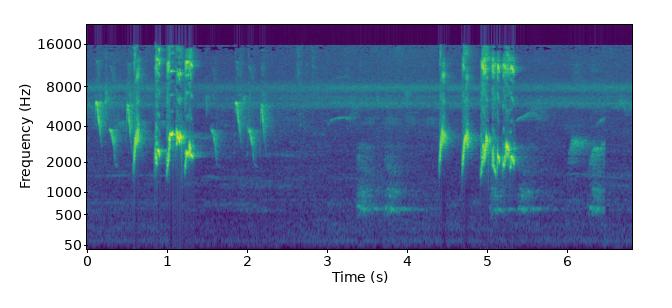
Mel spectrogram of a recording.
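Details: Red-whiskered bulbul in training for dawn song, pushed toward the double-note, wild-forest singing style. Bright, chirpy phrases of quick high rising and falling notes come in two bursts. Lower, softer warbled notes sit between them over a faint steady hum.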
